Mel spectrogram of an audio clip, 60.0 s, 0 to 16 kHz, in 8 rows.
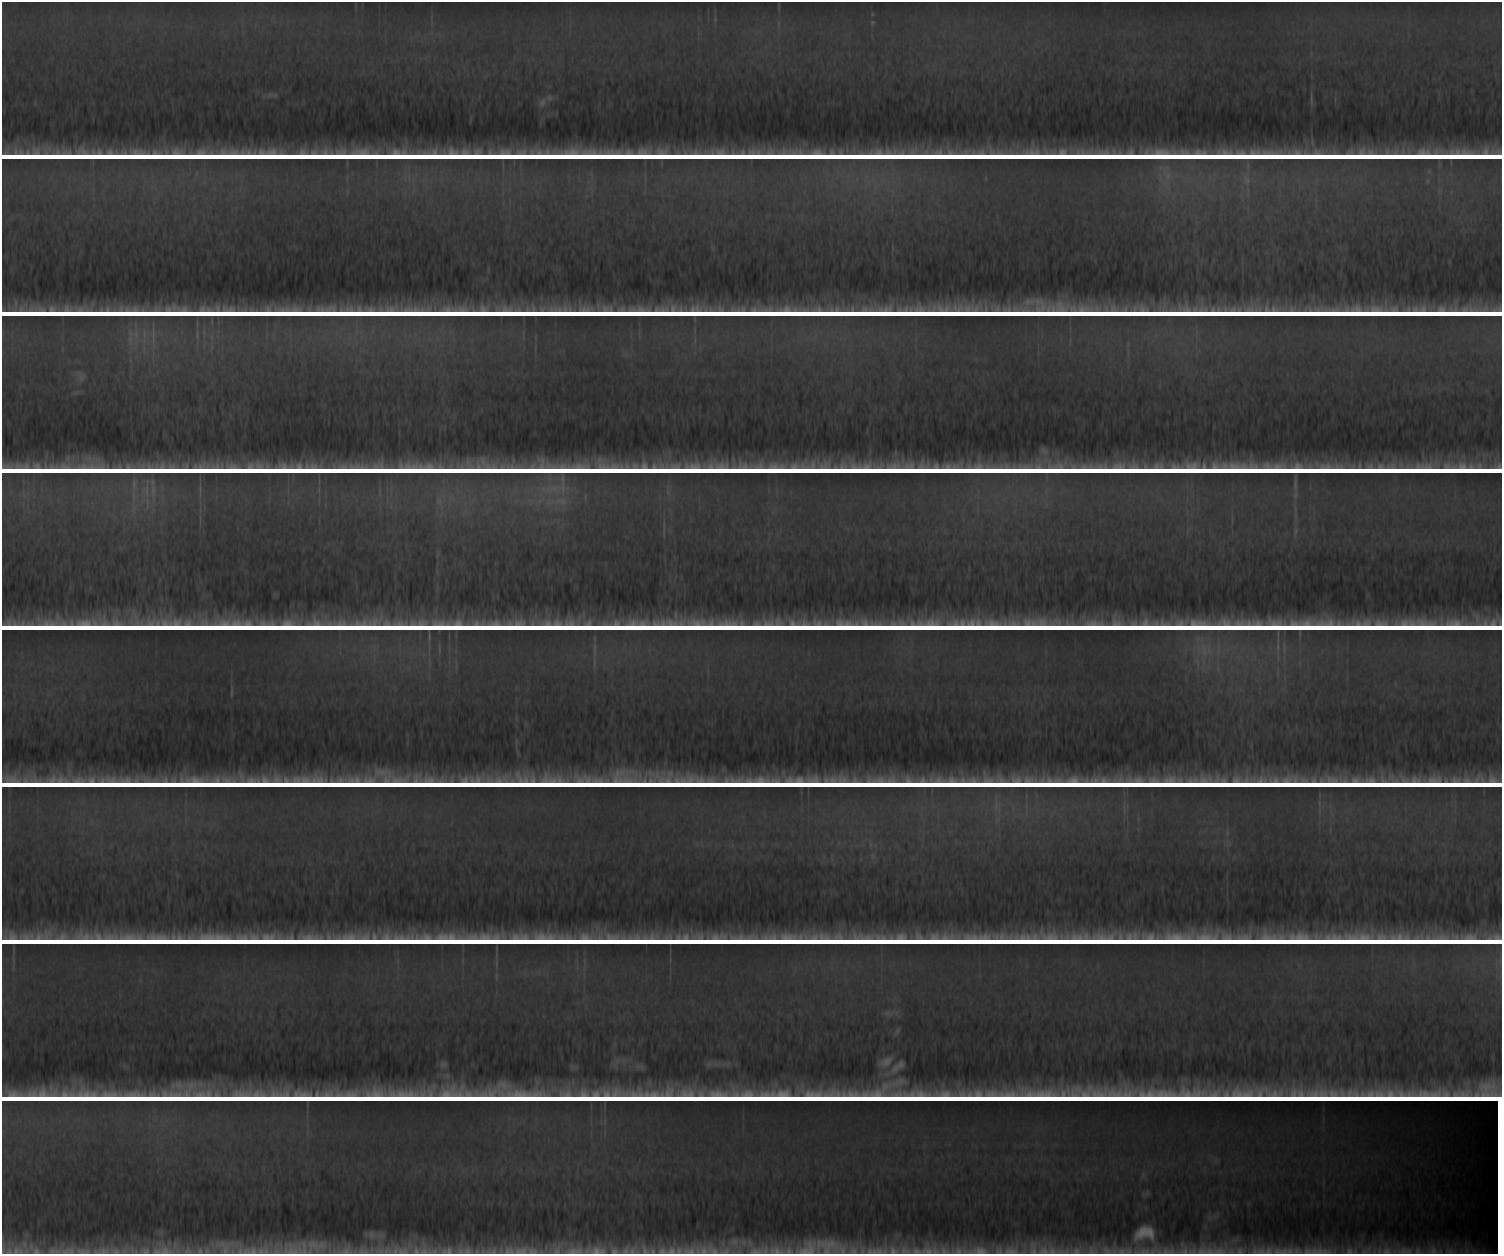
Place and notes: Schillig, Wangerland - wind in grass
wind in grass, near the shore
(Sony PCM D50, DPA4060)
